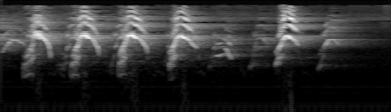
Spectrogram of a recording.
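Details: Bonobo (pygmy chimpanzee) giving individual screams in Wamba Forest, Equateur Region, Zaire: loud arched calls that rise and fall in pitch, about seven in quick succession roughly every half second, with bright harmonics and no background noise.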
